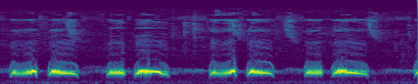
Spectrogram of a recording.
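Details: Loud spotted dove singing, low mellow coos grouped in pairs, the second note longer and slightly falling, about four pairs in four seconds, with a soft hum linking the phrases.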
